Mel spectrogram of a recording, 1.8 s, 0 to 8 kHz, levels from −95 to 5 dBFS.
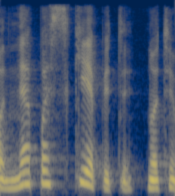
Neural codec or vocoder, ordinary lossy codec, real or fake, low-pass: none; AAC, 48 kbps; real; 7.2 kHz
